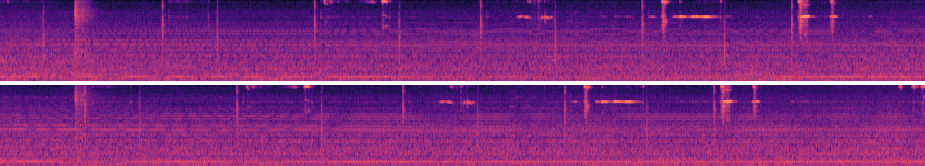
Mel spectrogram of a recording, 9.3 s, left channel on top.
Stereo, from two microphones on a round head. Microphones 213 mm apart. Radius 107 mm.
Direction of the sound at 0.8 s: 30° left (ahead or behind).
